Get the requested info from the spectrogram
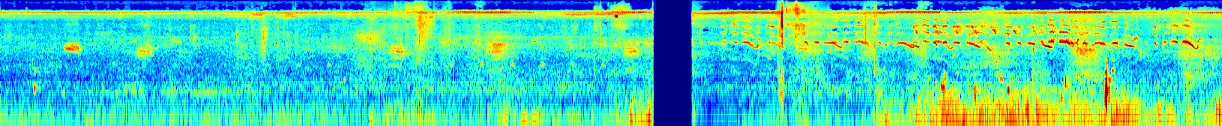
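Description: Birds calling outdoors: a dense run of short chirping calls in the second half, over low wind rumble on the microphone. Before that there are only a few faint calls.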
